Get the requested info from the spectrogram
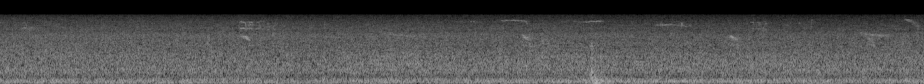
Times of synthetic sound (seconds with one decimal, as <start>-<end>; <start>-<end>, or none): none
